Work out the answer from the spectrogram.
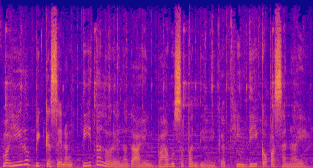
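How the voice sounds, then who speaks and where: An actress playing a composed, scheming middle-aged mother with a measured, controlling manner in a radio drama. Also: lowish voice, lively intonation, music in the background. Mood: composed, pointed.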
